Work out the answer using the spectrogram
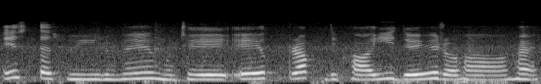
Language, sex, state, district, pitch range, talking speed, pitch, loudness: Hindi, female, Madhya Pradesh, Katni, 225-265 Hz, 110 wpm, 230 Hz, -13 LUFS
